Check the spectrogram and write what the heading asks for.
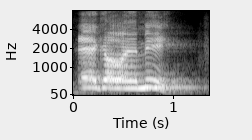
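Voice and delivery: loud ringing call of ego eimi; shout. Shown as a demonstration. Jesus shouting over the waves to the disciples, proclaimed shout. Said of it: "He shouts that one for sure".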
